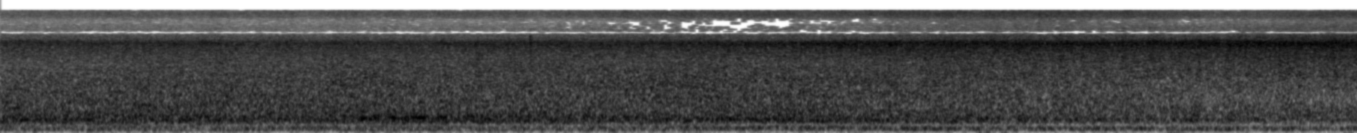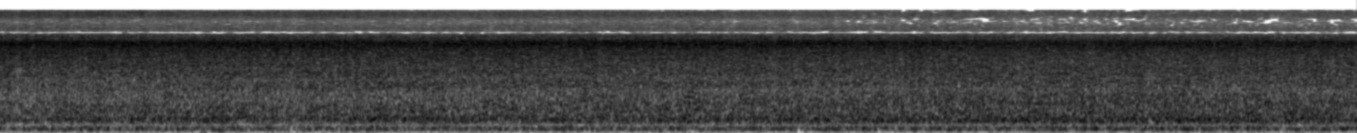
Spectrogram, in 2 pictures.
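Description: Waterfall rushing, a loud, steady noise of falling water.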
